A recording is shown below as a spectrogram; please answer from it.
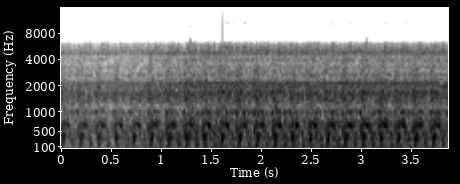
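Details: GX CS3 4500 PSI compressor on its first test, fans on, bleed valve closed, set to stop at 3,000 psi, pressure climbing past 2,000 psi: an even, steady chug of about three beats a second with no knocks or rattles, running normally.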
